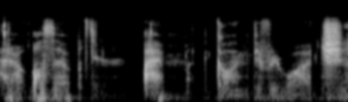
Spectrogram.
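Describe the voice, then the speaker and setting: A woman whispers at a moderate pace. The sound is dry and close, with no echo. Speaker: ASMR creator. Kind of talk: ASMR whispering. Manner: whispering. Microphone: mic quality issues.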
